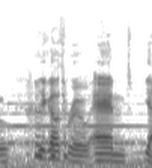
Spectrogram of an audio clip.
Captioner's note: Cornette laughs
